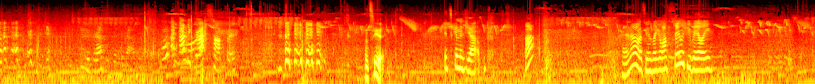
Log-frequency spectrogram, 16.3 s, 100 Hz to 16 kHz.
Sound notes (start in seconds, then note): 0.0 laughs; 5.6 laughs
